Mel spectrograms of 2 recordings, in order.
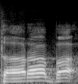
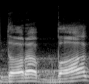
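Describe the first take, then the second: First: The final vowel is short. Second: The final vowel is lengthened. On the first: One person hit. The speaker calls it right. "दौराबा की जगह पे" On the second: Two people hit. The speaker calls it wrong. "ज़बर को इतना लंबा करना है"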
